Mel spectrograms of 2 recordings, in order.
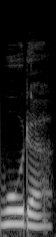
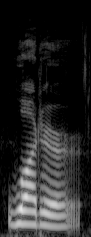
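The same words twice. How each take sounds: First: It is said in an Australian accent. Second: It is said in an American accent. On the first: "Australian accent itu biasanya mereka bilangnya water" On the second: "Kalau American itu water"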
